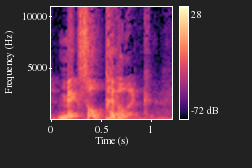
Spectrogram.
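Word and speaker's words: Mxyzptlk: I loved the pronunciation. I felt like it was the clearest. Because I've said Mitzel-Plick for most of my life. Mixel-Pidalic.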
